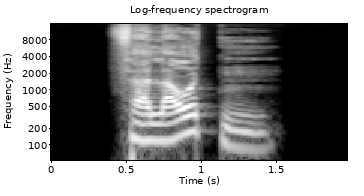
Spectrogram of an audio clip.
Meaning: to announce
- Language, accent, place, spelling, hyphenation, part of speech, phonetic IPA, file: German, Germany, Berlin, verlauten, ver‧lau‧ten, verb, [fɛʁˈlaʊtn̩], De-verlauten.ogg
